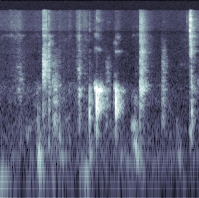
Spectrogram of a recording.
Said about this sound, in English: My dog is just making some noise.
